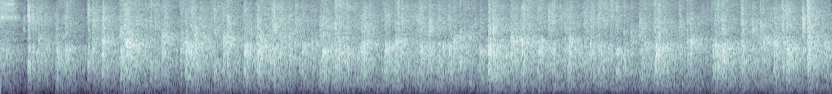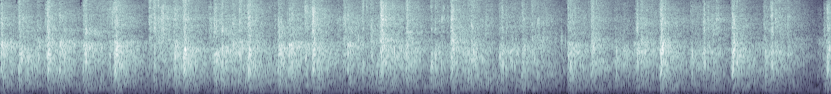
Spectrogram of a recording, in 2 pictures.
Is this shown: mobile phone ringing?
no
